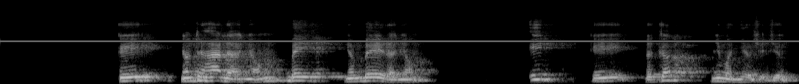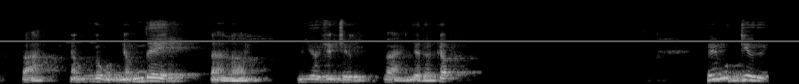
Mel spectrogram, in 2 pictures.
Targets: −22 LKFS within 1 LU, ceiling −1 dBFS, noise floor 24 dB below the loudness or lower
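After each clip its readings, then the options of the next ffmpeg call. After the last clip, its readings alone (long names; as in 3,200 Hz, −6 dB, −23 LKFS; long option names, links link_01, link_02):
interfering tone 2,900 Hz; level of the tone −38 dBFS; integrated loudness −26.0 LKFS; sample peak −9.5 dBFS; target loudness −22.0 LKFS
→ -af "bandreject=frequency=2900:width=30"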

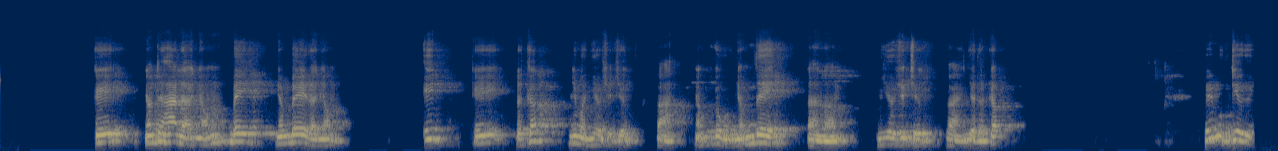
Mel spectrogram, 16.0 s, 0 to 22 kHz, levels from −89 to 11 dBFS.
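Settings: interfering tone none found; integrated loudness −26.5 LKFS; sample peak −10.0 dBFS; target loudness −22.0 LKFS
→ -af "volume=4.5dB"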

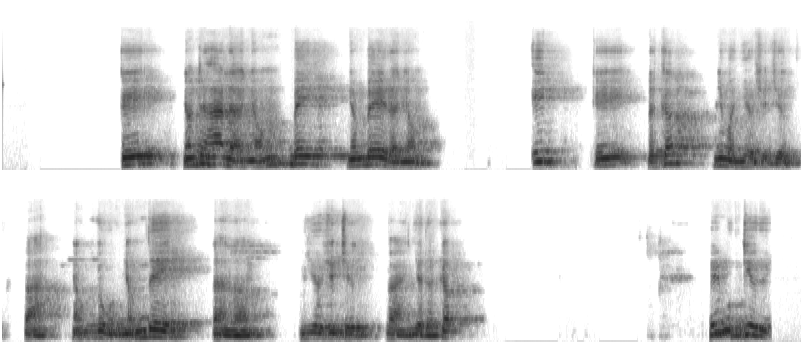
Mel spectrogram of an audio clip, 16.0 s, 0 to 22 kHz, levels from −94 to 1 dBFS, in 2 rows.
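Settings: integrated loudness −22.0 LKFS; sample peak −5.5 dBFS; background noise floor −83 dBFS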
